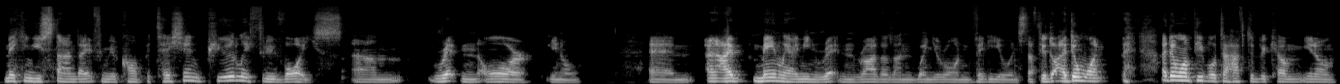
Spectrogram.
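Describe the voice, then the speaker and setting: A man's voice: mid-range voice, normal speed. Scottish man chatting and explaining casually. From Scotland. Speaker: guest, brand strategist and designer. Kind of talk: casual live interview chat.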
